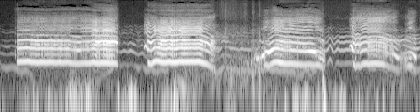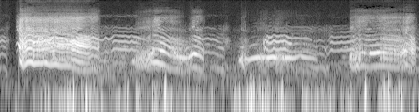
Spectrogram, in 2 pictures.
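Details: Foxes fighting in winter at Zao Fox Village, Japan: a run of about seven loud, wavering, nasal wails, each roughly a second long, rising and bending in pitch, separated by short gaps, with faint rustling beneath.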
